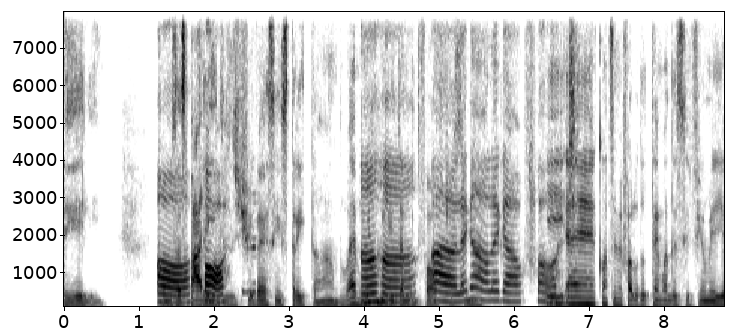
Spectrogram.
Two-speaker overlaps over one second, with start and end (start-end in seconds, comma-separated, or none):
1.2-2.6, 4.0-5.6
